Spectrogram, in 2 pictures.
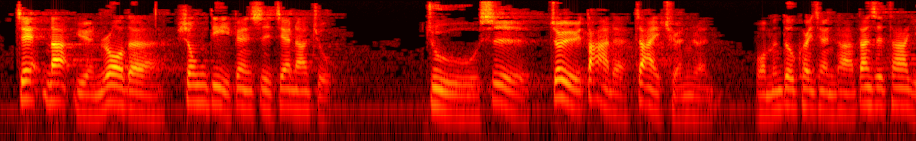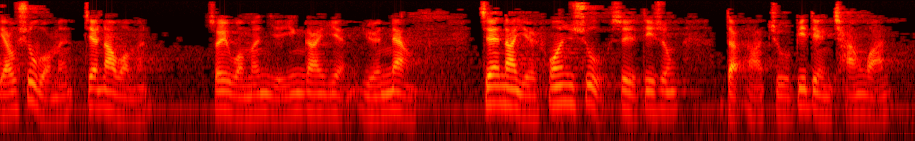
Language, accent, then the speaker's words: Chinese; China; 我们中国人都说了，不看正面看负面。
